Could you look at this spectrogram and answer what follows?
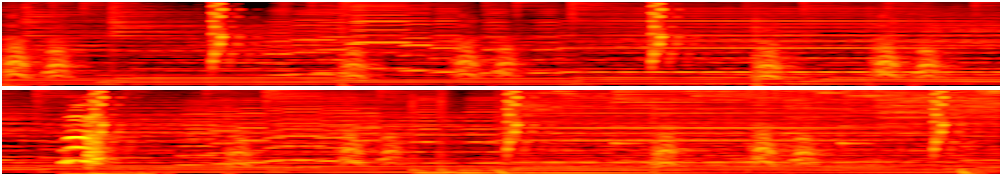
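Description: Short yips and barks from dog Pokémon in a Pokémon video game sound repeatedly over looping game music, with one louder bark midway and a voice talking faintly at times.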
